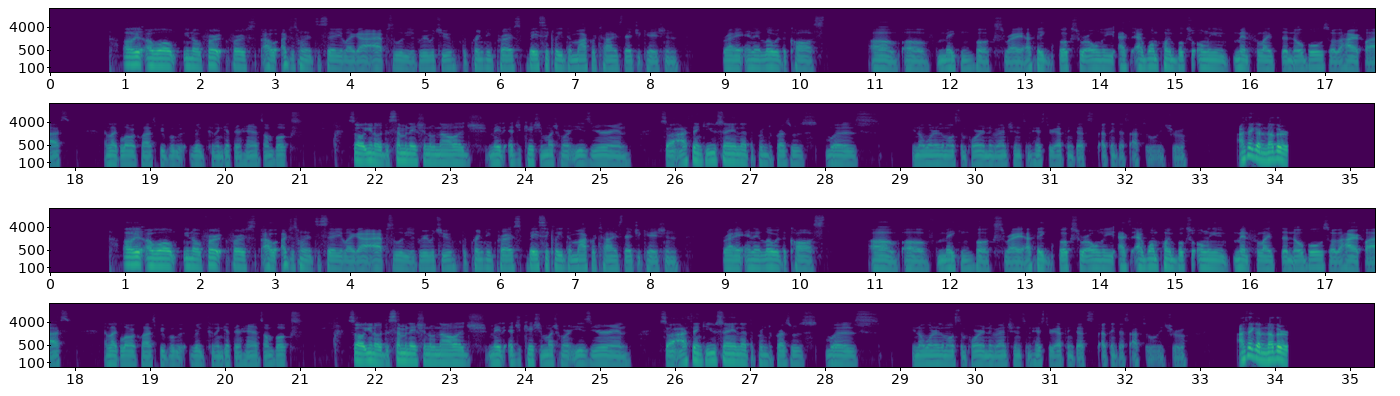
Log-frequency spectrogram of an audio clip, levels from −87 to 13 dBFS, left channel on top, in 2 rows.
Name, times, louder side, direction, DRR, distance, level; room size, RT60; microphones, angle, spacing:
voice 1, 1.0-8.4 9.0-10.3 10.9-17.9 18.4-21.0 21.4-25.4 25.8-28.7 29.2-32.8 33.5-34.2, right 2 dB, 25° right, 1.1 m, -36 dB
open air
head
